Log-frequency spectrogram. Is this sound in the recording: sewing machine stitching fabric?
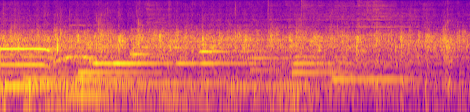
no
